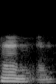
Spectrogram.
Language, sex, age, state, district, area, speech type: Bengali, male, 30-45, West Bengal, North 24 Parganas, urban, conversation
